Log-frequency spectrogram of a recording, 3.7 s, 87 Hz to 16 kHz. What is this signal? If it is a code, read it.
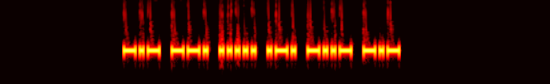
Morse code, heard as a keyed tone, about 46 wpm, 700 Hz. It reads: KG5RXK
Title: USA Call Signs - 3x Character Spacing - 45wpm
